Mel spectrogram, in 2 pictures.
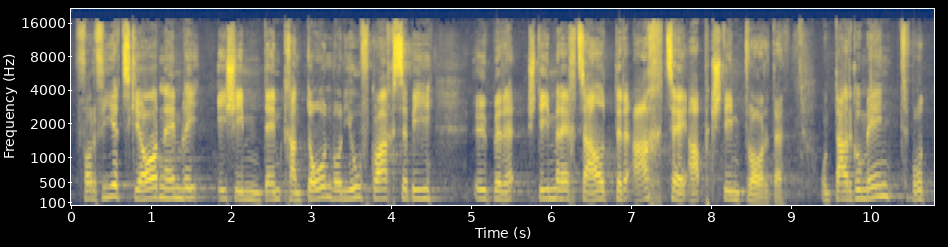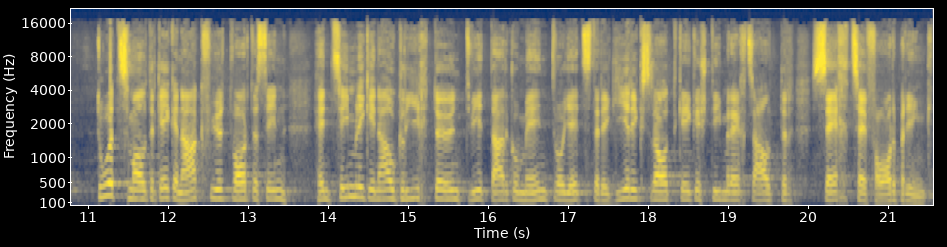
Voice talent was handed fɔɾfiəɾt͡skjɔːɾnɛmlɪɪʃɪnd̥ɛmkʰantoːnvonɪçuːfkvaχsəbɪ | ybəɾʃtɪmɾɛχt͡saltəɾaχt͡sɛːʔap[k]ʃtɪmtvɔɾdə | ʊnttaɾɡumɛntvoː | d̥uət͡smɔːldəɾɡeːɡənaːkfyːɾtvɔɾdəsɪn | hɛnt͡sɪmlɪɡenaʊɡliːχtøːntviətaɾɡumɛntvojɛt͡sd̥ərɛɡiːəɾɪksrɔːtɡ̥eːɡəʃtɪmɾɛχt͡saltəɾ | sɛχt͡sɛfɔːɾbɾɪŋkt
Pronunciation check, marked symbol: correct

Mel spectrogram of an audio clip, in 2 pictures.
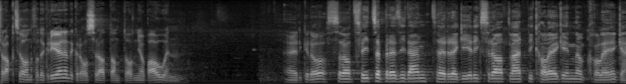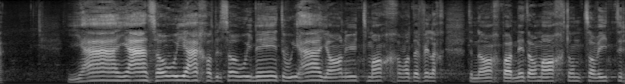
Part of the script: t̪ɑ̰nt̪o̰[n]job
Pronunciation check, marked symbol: correct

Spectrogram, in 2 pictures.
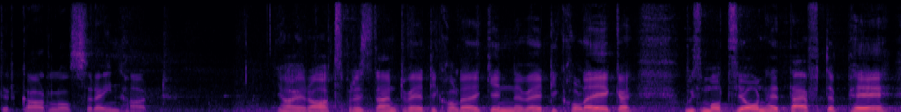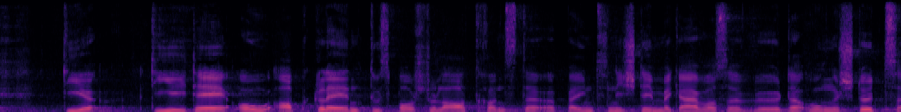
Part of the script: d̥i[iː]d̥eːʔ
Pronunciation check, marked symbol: incorrect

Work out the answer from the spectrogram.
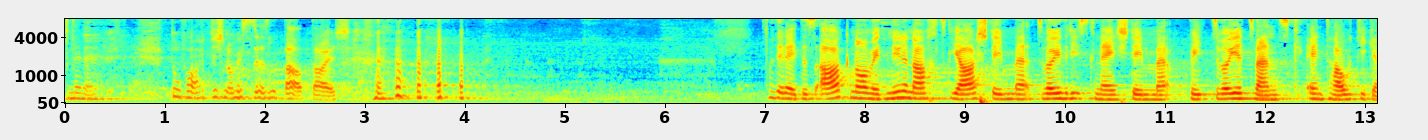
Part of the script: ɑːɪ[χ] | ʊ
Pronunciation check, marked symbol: incorrect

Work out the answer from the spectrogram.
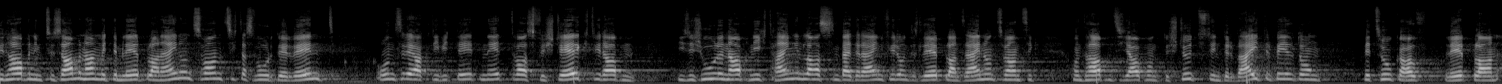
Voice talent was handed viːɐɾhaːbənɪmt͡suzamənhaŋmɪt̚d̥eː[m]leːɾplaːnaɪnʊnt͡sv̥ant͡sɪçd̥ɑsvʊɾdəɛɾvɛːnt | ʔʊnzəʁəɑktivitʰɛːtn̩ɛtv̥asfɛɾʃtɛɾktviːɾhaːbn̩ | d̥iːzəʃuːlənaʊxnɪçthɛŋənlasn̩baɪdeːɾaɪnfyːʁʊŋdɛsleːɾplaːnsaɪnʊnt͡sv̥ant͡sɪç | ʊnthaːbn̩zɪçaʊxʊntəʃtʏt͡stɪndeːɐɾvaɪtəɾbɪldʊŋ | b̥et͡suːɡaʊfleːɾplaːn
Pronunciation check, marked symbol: correct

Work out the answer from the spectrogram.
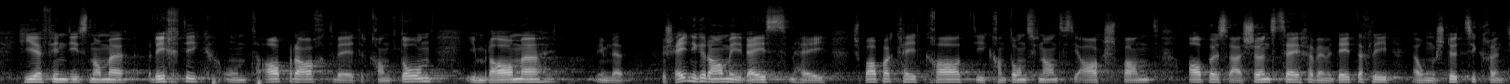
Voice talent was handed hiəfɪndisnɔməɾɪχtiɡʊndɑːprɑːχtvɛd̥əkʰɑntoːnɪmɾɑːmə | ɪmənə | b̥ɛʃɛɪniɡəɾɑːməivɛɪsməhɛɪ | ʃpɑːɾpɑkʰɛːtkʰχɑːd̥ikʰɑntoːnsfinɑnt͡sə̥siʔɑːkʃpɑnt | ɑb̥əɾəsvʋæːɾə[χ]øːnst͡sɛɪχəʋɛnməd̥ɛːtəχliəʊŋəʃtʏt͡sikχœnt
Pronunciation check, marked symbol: incorrect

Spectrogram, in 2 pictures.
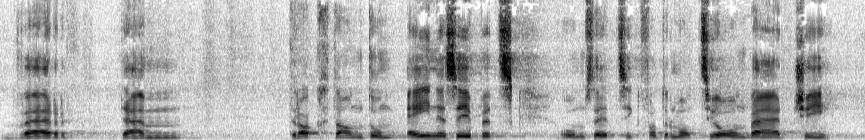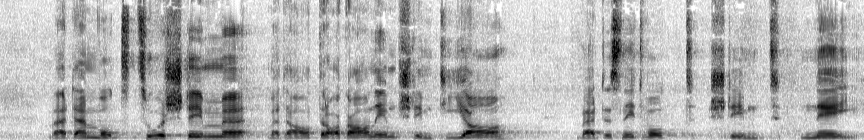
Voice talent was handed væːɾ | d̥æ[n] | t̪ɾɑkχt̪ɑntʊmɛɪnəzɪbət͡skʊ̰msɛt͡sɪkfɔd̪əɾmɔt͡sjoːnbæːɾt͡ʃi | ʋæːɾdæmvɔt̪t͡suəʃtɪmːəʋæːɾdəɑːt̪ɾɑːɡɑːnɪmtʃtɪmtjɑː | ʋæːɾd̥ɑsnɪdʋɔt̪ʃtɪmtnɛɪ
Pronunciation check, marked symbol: incorrect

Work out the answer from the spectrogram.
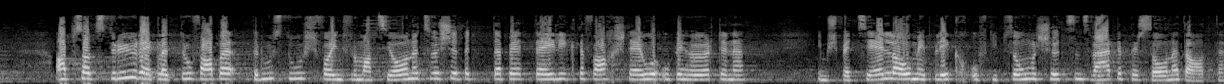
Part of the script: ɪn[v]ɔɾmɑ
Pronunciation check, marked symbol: incorrect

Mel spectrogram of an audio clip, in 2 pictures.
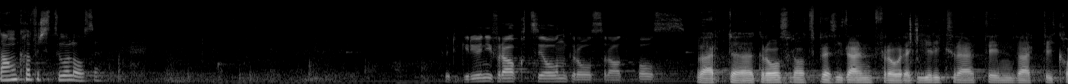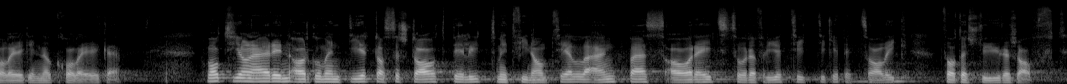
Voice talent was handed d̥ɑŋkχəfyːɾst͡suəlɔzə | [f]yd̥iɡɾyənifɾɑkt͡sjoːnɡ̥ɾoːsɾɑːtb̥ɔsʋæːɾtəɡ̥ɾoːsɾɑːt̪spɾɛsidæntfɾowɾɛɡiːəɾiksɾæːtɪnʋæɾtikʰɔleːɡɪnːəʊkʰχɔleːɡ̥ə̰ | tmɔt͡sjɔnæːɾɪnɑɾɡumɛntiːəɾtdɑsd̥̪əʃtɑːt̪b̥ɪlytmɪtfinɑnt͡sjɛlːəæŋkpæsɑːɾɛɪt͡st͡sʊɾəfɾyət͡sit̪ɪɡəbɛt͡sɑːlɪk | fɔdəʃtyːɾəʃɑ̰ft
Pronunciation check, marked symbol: correct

